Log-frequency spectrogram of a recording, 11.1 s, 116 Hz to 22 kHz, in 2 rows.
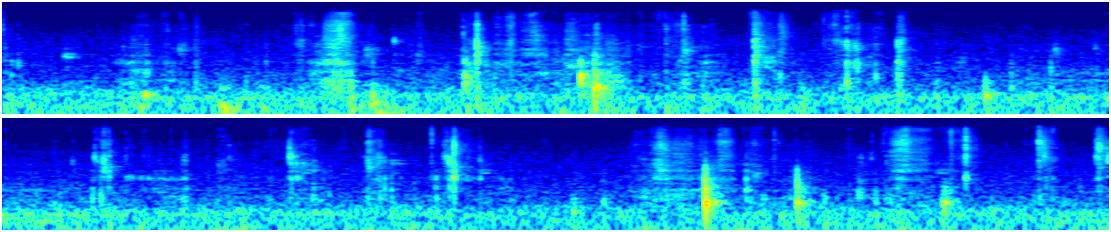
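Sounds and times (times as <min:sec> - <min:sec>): wet chewing mouth sounds: 0:00.0 - 0:11.0.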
